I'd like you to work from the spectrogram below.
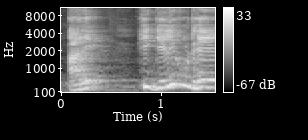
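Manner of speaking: ordinary talk, nothing marked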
